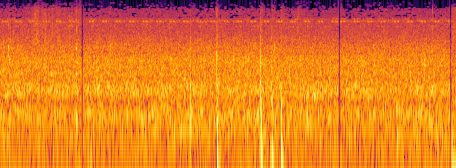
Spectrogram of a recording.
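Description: Steady hiss of outdoor background noise, with a few faint soft clicks.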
